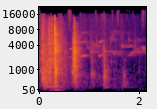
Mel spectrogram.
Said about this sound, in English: I'll answer the door, open it up.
